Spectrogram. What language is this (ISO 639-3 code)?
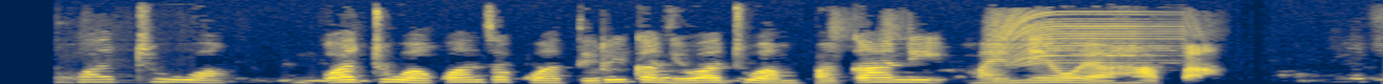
swa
